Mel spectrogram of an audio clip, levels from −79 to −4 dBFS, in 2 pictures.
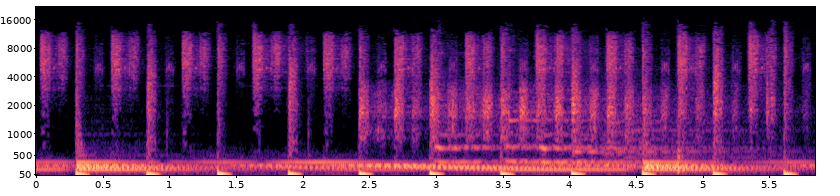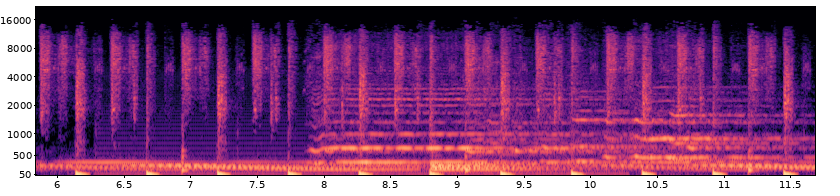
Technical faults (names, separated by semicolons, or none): mains buzz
